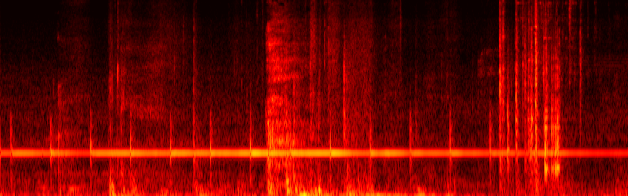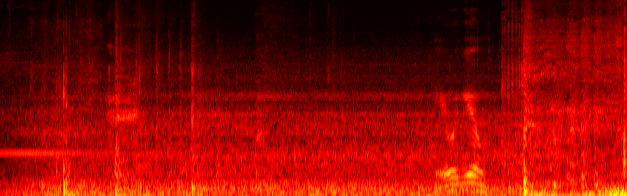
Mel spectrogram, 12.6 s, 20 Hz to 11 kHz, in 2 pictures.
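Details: 2500 HD with low oil pressure, hot restart after fitting a billet oil pump bypass valve; key chime, engine catches and settles to a steady low rumble, no knock or tick; about 10–12 psi more oil pressure hot.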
